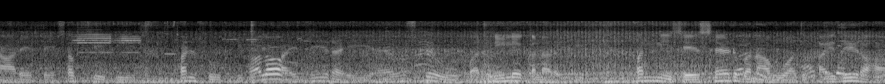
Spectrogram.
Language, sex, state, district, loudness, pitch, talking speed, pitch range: Hindi, male, Goa, North and South Goa, -21 LUFS, 120 Hz, 185 wpm, 105-150 Hz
